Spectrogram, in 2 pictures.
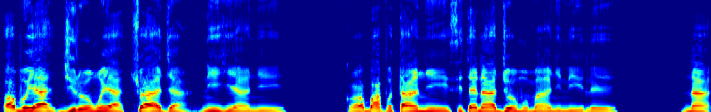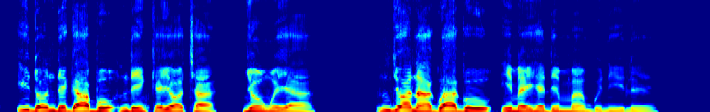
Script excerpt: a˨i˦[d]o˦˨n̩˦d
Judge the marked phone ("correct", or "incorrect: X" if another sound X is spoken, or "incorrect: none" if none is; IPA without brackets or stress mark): correct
